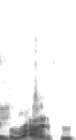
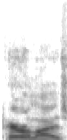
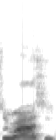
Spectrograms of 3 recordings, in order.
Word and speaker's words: psoriasis: I would have never thought psoriasis was spelled with a P.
